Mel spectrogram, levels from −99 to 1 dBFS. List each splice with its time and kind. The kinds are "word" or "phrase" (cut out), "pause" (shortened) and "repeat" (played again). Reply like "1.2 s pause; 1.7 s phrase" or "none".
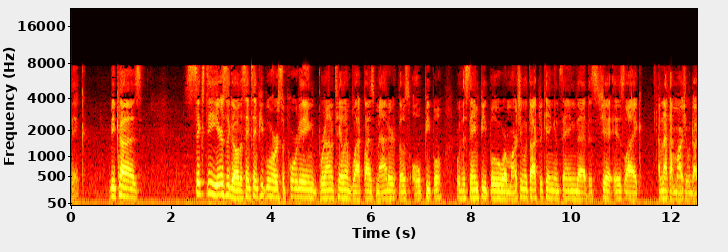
3.6 s repeat

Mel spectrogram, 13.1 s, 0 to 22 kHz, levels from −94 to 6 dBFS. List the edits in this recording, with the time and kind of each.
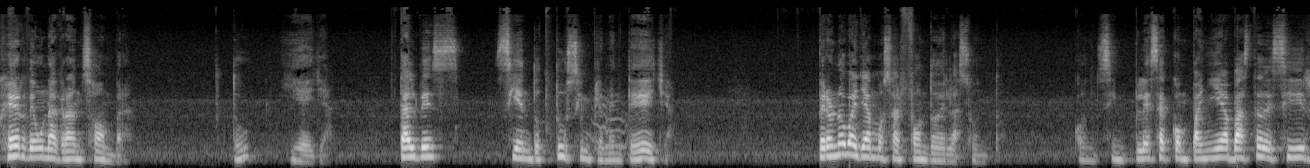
none

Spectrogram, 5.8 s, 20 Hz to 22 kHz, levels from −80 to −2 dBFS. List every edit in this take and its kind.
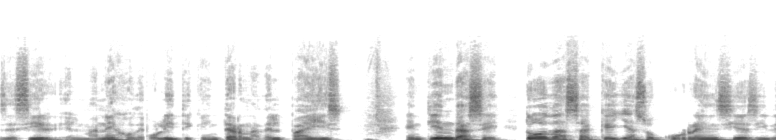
1.1 s word; 3.9 s pause

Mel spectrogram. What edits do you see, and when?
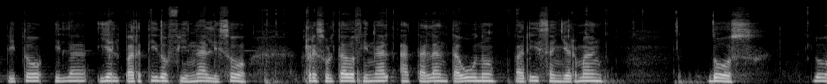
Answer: none

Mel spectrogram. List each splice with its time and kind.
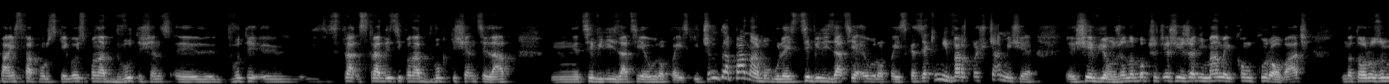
none

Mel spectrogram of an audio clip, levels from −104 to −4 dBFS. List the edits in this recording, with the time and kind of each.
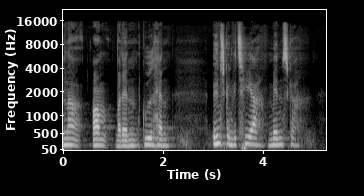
3.3 s word

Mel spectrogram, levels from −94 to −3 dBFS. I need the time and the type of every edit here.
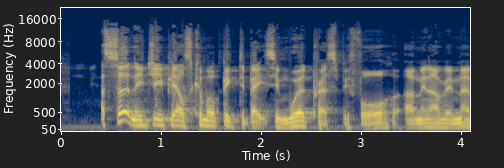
1.6 s word

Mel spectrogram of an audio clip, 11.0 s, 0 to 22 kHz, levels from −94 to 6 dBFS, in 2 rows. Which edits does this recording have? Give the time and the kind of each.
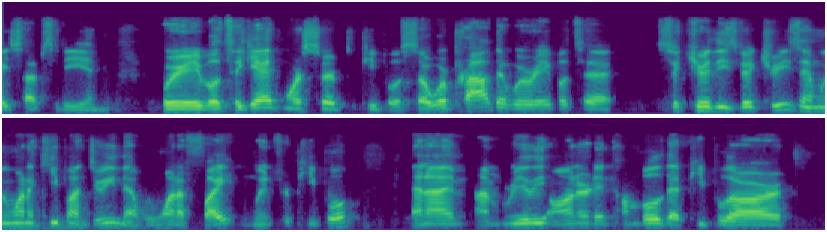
none

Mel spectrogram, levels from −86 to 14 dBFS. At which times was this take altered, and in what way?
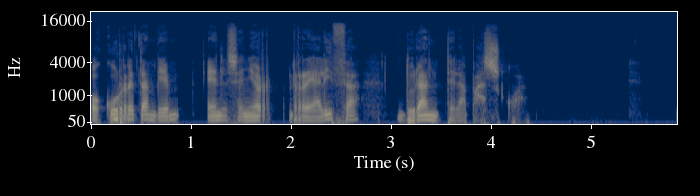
1.4 s phrase; 1.9 s pause

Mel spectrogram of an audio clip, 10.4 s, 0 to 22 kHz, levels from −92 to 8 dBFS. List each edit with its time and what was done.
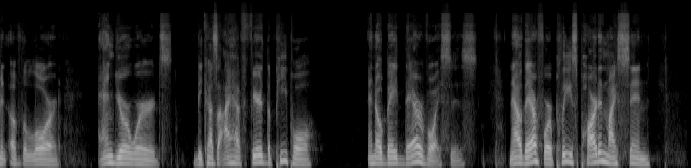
none

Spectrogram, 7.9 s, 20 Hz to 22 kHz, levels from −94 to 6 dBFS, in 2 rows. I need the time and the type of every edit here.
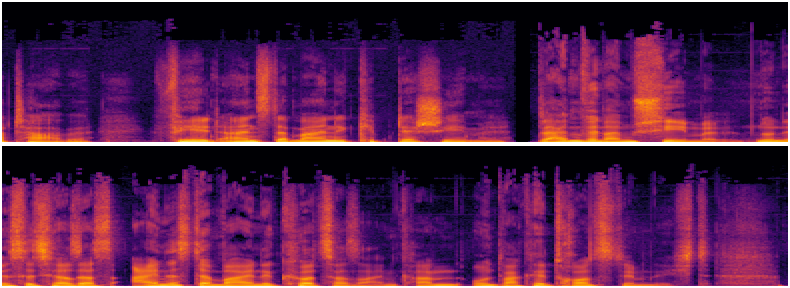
3.0 s word; 4.3 s word; 6.4 s word

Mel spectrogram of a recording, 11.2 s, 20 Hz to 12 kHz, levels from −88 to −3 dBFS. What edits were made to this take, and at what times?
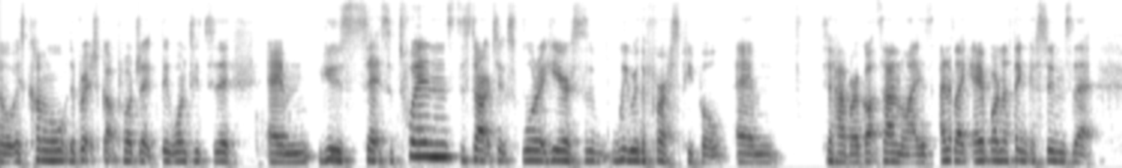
9.5 s phrase

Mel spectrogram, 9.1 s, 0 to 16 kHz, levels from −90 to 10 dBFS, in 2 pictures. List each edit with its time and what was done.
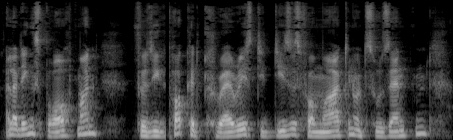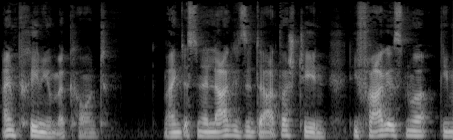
1.6 s word; 3.5 s word; 6.3 s word; 7.3 s word

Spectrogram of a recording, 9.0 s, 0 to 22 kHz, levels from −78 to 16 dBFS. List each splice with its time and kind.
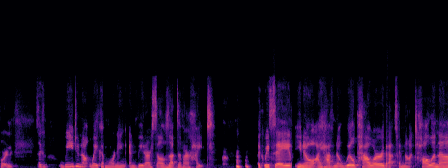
2.1 s word; 3.5 s word; 5.4 s word; 5.8 s word; 8.0 s word

